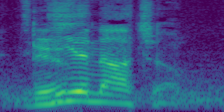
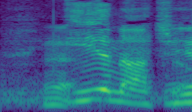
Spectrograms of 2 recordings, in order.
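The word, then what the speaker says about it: Ihenacho: You've progressively pronounced that name worse as the season has gone. Ahinacho. You got the Duke part. Ahinacho. – Yeah. Ahinacho. – Yeah. You were saying it fine in like November.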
